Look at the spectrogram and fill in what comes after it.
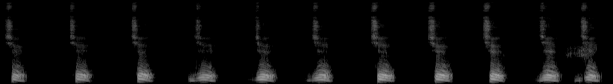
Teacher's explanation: complete closure and slow release, affricates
